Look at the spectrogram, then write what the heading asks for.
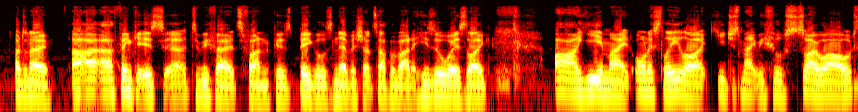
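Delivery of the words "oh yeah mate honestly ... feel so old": awful, clumsy put-on Australian accent. Imitating how Biggles always talks: awful Biggles Australian accent. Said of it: "that was my awful attempt at an Australian accent".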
